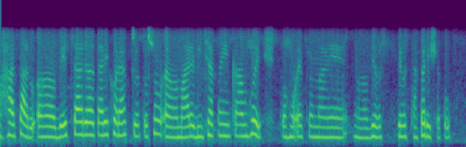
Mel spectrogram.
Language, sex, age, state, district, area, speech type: Gujarati, female, 18-30, Gujarat, Rajkot, urban, conversation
